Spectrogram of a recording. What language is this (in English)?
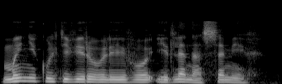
Russian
